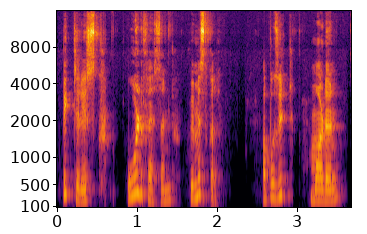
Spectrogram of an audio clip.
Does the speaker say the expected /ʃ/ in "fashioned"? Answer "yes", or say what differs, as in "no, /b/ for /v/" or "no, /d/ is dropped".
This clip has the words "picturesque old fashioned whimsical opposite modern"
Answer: no, /s/ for /ʃ/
